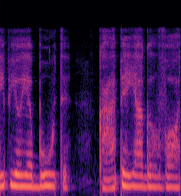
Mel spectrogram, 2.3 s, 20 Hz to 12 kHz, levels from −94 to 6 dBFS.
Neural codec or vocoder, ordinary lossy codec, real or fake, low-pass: none; AAC, 64 kbps; real; 7.2 kHz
